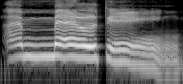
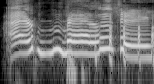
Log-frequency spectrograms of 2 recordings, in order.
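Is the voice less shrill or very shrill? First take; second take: less shrill; very shrill. First: A witch voice, only moderately shrill. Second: A witch voice, pitched higher and shriller.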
